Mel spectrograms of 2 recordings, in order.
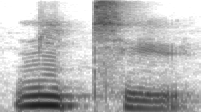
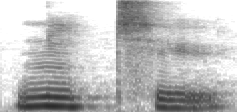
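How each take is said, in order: First: The d is dropped and only t is heard. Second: The same.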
